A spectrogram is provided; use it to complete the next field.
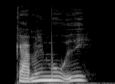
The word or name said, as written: gammelmodig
